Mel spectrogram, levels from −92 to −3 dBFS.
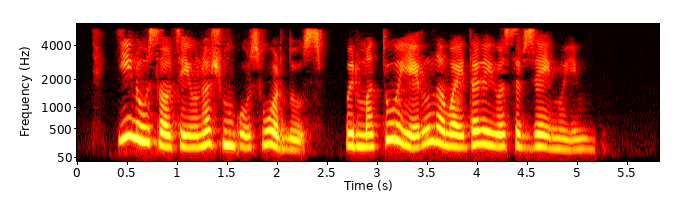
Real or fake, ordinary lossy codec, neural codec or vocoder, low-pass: fake; MP3, 32 kbps; autoencoder, 22.05 kHz, a latent of 192 numbers a frame, VITS, trained on one speaker; 5.4 kHz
